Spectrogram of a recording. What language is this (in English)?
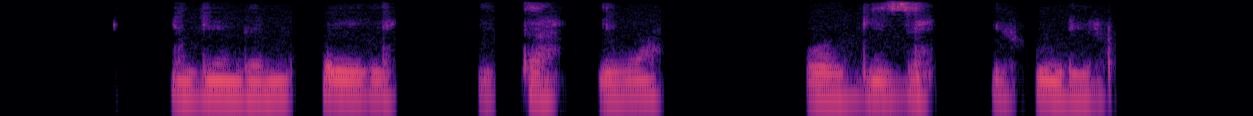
Kinyarwanda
